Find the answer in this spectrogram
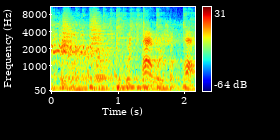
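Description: Animated-series theme music with singing, over which a horse whinnies.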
